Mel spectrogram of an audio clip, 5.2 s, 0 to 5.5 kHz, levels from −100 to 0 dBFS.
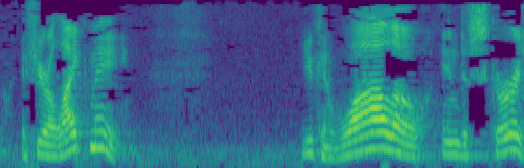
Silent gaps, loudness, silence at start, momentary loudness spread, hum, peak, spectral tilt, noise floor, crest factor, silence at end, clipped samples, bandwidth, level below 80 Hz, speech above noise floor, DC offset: none; -23 LUFS; 0.2 s; 16 LU; none; -4 dBFS; -6.5 dB/octave; -54 dBFS; 20 dB; 0 s; under 0.1%; 5.4 kHz; -58 dBFS; 31 dB; under 0.1%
